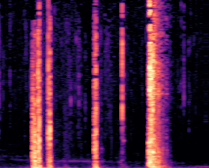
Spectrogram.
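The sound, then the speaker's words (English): A truck door slams shut with a heavy thud, followed by a few sharp mechanical clunks of the lock engaging, then one more solid knock, fairly loud, with no voices. “As soon as the weight of his body hit the front seat, the door slammed shut and locked, caging him.”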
